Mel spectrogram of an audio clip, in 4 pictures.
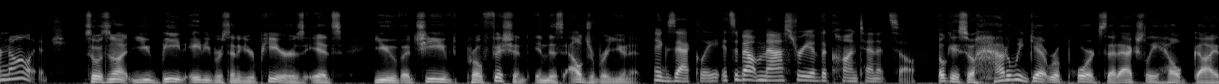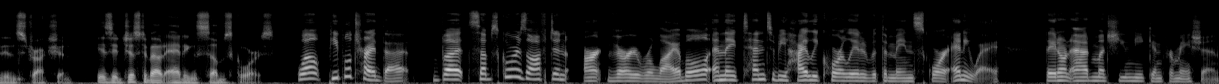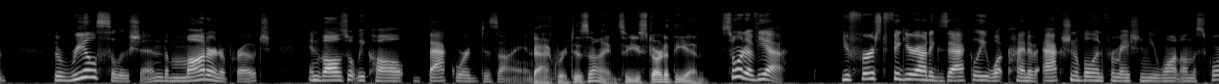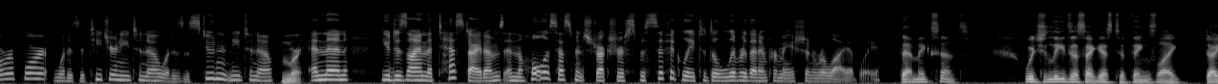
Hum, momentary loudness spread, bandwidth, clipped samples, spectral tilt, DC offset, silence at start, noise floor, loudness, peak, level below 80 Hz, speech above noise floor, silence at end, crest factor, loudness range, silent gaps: none; 12 LU; 13.5 kHz; under 0.1%; -5 dB/octave; under 0.1%; 0 s; -57 dBFS; -27 LUFS; -6 dBFS; -48 dBFS; 30 dB; 0 s; 20 dB; 6 LU; none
